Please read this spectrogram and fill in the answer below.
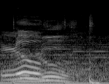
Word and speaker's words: Louvre: Correct pronunciation of this place? Louvre.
